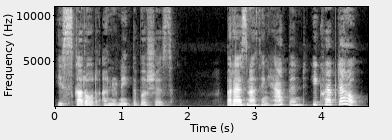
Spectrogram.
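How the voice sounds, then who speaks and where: An older woman narrating a children's storybook expressively, with deliberate dramatic pauses and emphasis. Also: medium pitch, lively intonation, a bit bright.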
